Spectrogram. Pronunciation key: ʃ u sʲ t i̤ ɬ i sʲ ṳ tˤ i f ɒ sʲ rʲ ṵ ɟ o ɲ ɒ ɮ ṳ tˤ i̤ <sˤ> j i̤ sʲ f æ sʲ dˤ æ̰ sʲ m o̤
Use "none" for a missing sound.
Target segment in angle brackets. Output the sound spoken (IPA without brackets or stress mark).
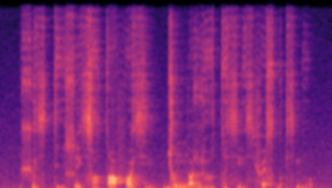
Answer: sʲ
